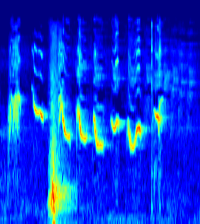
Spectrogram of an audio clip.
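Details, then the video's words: Greater green leafbird singing a full varied repertoire as a lure for other birds: a rapid run of about ten liquid down-slurred whistles, broken early by one sharp click. "PANCINGAN CUCAK IJO GACOR FULL ISIAN/ CUCAK IJO Gacor"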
